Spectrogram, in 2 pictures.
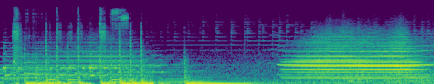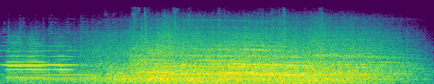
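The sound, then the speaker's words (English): A Mumbai local commuter train sounds a long, loud multi-tone horn as it approaches, then rumbles past with a swelling, roaring wash of wheel and carriage noise; no voices. “Mumbai local train is the backbone of Mumbai cars.”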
